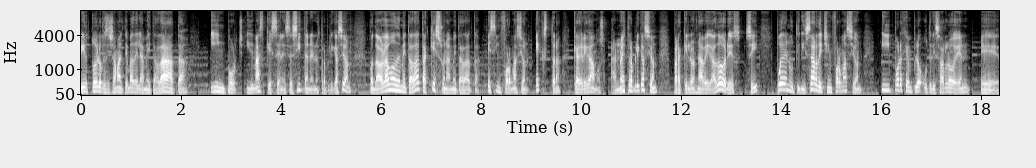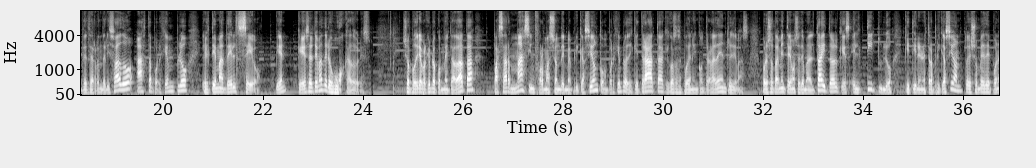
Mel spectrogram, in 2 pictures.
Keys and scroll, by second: 5.4 Escape, 5.6 k, 7.2 shift+v, 22.7 Escape, 24.3 j, 24.6 k, 25.5 j, 26.1 Escape, 32.5 shift+v, 33.3 Escape, 34.9 l, 36.1-36.7 typing.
